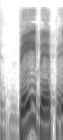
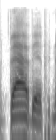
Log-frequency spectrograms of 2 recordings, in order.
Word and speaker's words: BABIP: In the case of the acronym BABIP, batting average on balls in play, pronouncing it as BABIP is wrong. Think of the words you are replacing with an acronym. No one says batting average. It's batting average. The A in BABIP is pronounced like the A in apple. The letters of the acronym should be pronounced and stressed the same as the word they're replacing.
